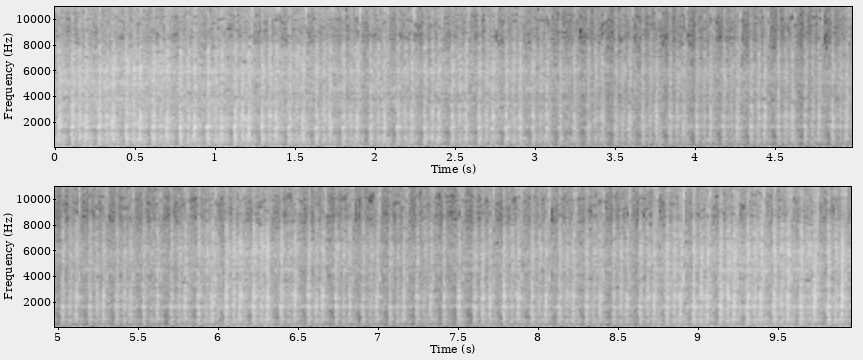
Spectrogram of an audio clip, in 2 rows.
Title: Long video. 22ret misfiring.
